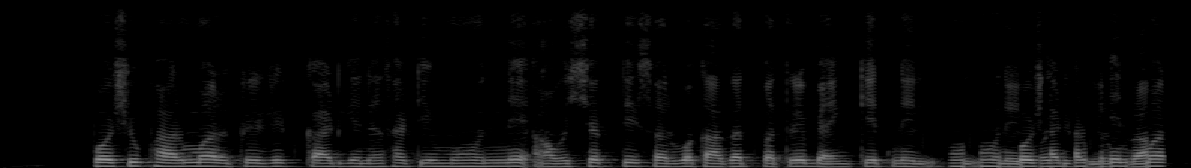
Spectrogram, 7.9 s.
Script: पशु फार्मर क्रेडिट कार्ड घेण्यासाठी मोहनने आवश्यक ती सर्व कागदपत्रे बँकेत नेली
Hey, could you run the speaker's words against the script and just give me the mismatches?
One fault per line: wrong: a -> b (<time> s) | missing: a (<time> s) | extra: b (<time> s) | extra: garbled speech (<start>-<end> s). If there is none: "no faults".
extra: garbled speech (6.3-7.8 s)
